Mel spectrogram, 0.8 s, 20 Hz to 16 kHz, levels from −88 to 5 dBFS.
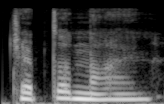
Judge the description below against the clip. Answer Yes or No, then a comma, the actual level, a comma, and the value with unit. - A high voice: Yes, high, 205 Hz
